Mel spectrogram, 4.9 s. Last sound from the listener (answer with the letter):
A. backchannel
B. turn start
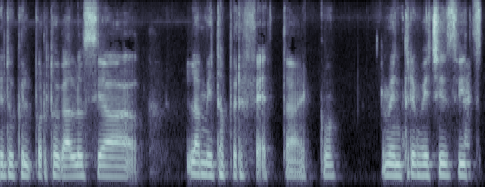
A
